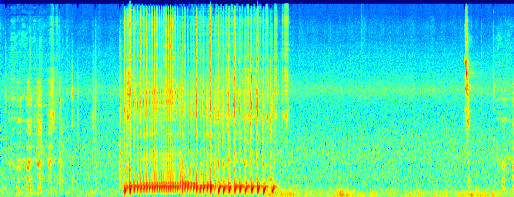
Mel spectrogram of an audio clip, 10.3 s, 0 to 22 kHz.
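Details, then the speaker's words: Honda CT70 mini trail bike, unknown year, long-sitting garage find; first start in years with the rusty exhaust rotted in half and a fuel/air leak at the carb. The small single barks loud, raw and uneven, "sounds like it's underwater"; exhaust leak. "it sounds like it's underwater with that pipe might just try and cut something today"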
